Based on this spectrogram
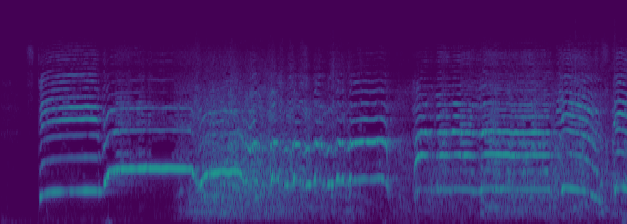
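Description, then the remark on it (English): A woman hollers a loud hog call to get her husband's attention: long, high, sustained vocal tones that rise and hold in several drawn-out bursts, with a rush of crowd noise from an audience swelling beneath the middle stretch. “If you want to get his attention, what do? I holler at him like this.”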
